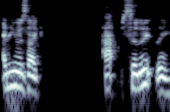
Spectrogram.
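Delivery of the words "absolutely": put-on, assumed British accent. Retelling a chat with a reporter at a trial: imitating a british accent. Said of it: "I'm gonna stop doing the British accent now".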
